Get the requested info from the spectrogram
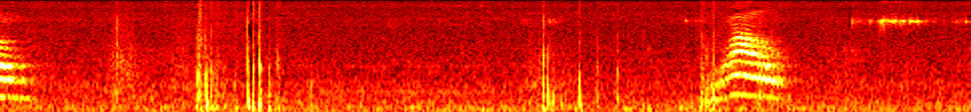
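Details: Cat after having catnip, lying on a soft wool carpet; a single clear meow near the end, rising then falling, after scattered soft rustles and clicks, with a faint high tone afterwards.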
